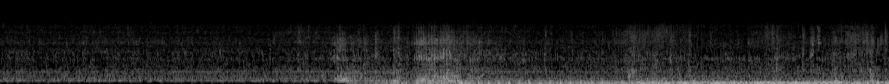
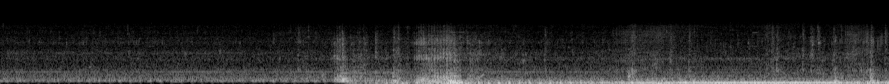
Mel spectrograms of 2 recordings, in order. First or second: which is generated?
first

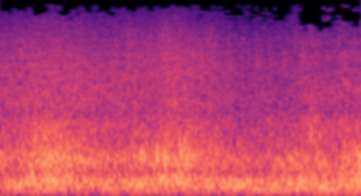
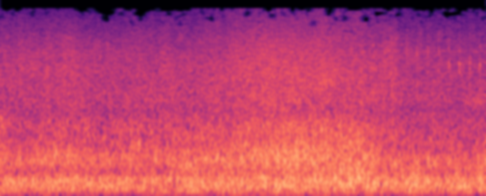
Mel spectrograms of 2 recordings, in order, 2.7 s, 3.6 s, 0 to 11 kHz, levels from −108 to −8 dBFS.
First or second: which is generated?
second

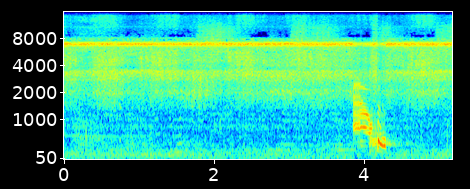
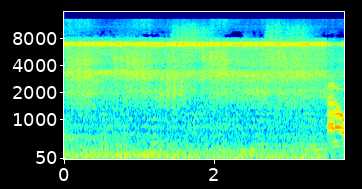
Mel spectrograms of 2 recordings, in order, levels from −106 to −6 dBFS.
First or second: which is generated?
second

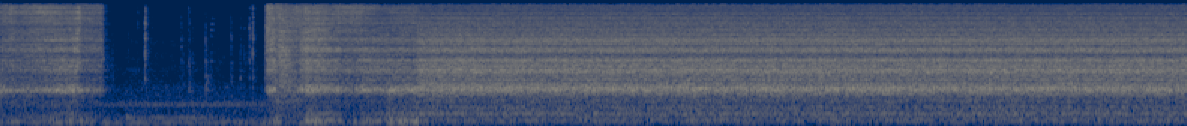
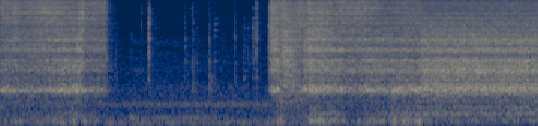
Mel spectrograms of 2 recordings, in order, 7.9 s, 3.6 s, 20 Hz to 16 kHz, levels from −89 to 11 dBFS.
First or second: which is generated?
second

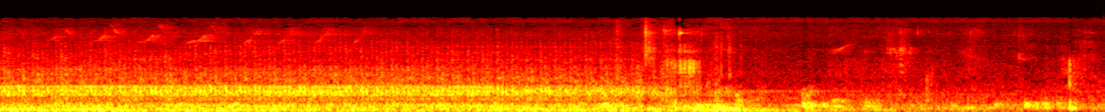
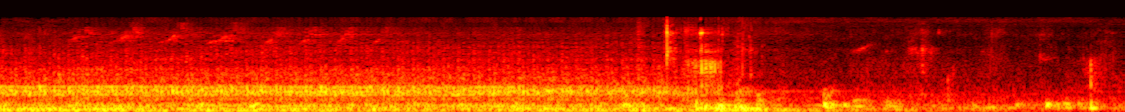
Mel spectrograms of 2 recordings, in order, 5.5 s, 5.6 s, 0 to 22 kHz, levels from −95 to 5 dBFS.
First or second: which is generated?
second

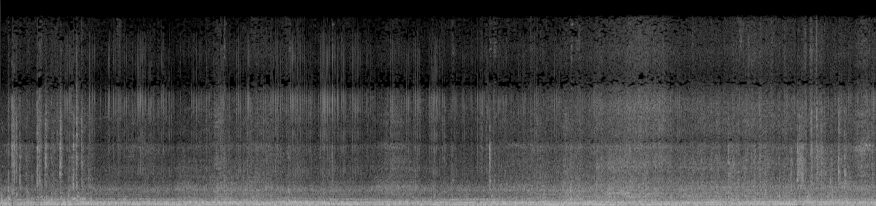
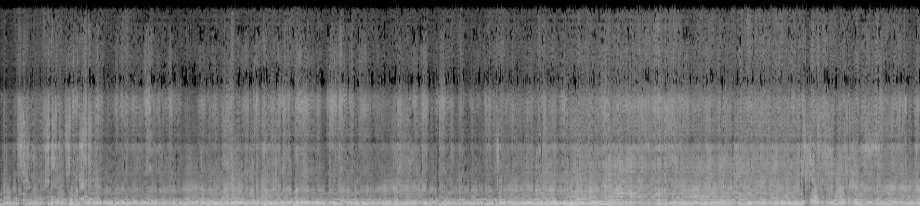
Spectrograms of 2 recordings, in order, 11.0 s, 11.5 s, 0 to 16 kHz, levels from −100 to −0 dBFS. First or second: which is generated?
second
